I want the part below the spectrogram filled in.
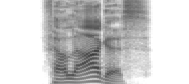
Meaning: genitive singular of Verlag
- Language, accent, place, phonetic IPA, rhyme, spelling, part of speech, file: German, Germany, Berlin, [fɛɐ̯ˈlaːɡəs], -aːɡəs, Verlages, noun, De-Verlages.ogg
